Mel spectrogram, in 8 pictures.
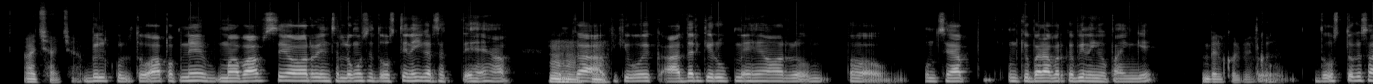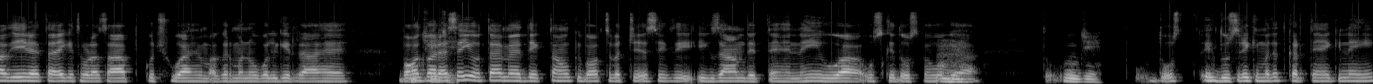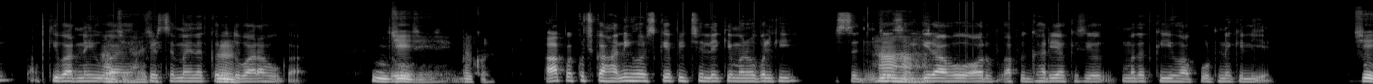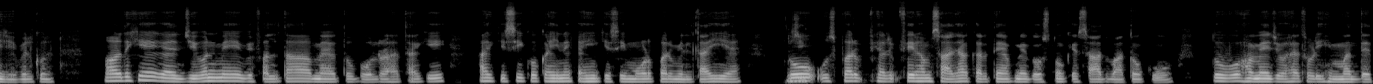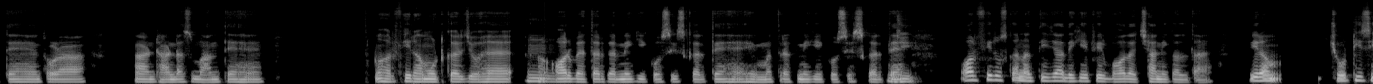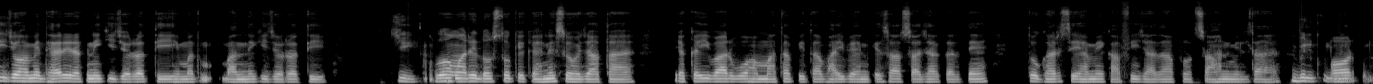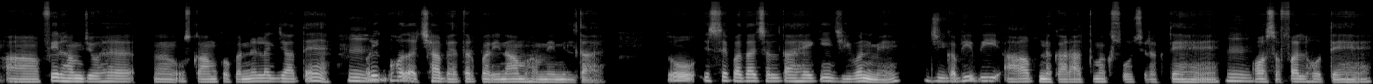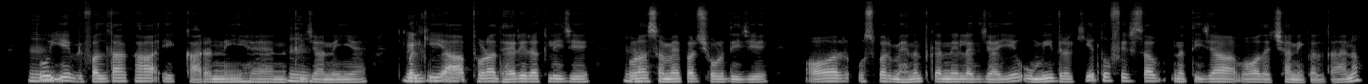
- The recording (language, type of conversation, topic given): Hindi, unstructured, जब आपका मनोबल गिरता है, तो आप खुद को कैसे संभालते हैं?
- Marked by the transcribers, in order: static; distorted speech; in English: "इग्ज़ाम"; tapping; lip smack; other background noise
